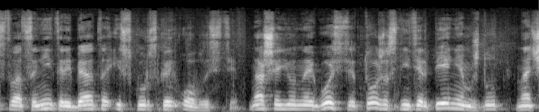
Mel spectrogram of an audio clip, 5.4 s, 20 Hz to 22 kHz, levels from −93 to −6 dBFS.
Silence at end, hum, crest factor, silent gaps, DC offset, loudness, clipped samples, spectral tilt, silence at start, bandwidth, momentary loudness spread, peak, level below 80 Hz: 0 s; none; 18 dB; none; under 0.1%; -20 LUFS; under 0.1%; -3.5 dB/octave; 0 s; 15.5 kHz; 8 LU; -2 dBFS; -62 dBFS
